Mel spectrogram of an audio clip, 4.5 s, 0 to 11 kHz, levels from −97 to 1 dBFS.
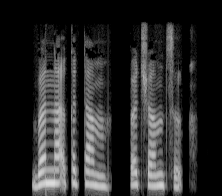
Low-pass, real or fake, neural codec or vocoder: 7.2 kHz; real; none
